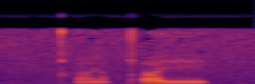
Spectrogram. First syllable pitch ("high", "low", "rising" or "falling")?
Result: low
